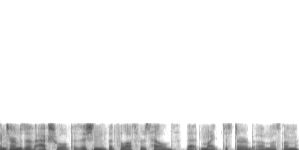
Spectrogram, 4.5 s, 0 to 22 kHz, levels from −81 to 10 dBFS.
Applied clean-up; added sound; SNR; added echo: none; none; none; none.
